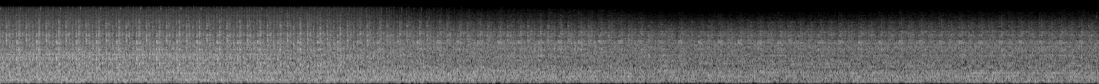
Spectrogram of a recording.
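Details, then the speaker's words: 2005 Ford F-150 5.4L 3-valve V8, fully warm at idle with 30 psi oil pressure, runs smoothly under a steady fast ticking knock from worn cam phasers; P0022 over-retarded cam code and misfire codes present. "really it runs fine I don't feel a misfire at all it just has that that constant ticking sound"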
